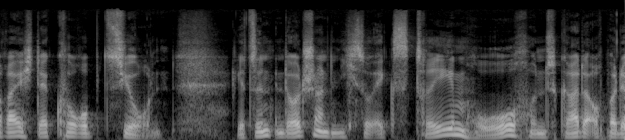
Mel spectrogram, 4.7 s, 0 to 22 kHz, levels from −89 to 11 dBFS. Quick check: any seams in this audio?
yes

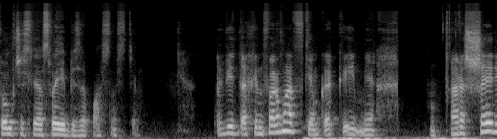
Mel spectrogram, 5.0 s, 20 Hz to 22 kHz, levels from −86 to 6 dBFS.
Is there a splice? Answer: yes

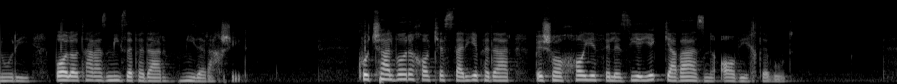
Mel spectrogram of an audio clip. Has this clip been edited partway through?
no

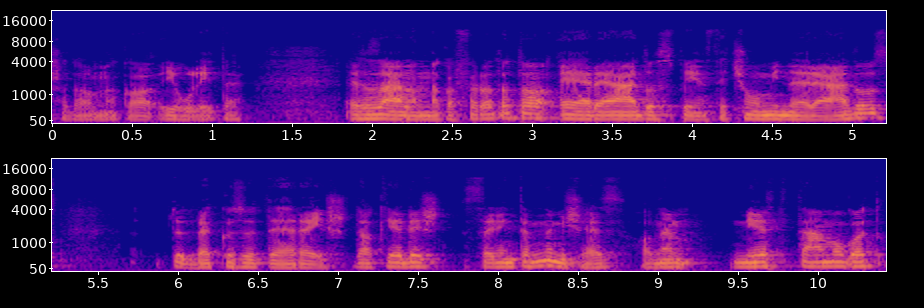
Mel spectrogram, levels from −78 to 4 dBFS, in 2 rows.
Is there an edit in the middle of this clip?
no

